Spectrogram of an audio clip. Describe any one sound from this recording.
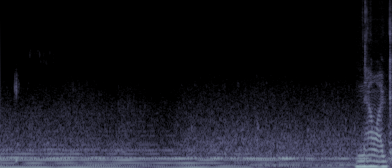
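A deep, steady electronic hum drones.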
